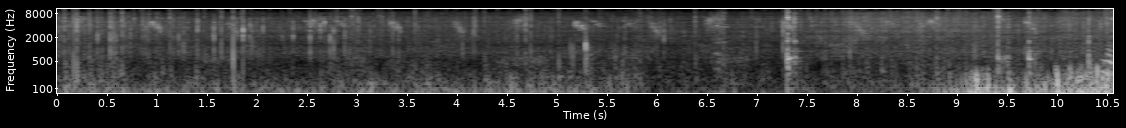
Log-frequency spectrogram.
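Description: Cumin seeds, then crushed garlic and coconut, sizzle in hot oil in a home kitchen while making lemon pickle with jaggery, a steady close crackle broken by stirring scrapes and bursts of spitting, with no talk.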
